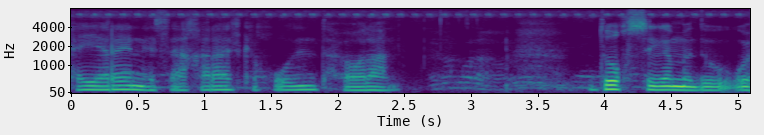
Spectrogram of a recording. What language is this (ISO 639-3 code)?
som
